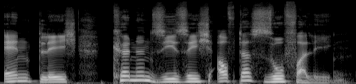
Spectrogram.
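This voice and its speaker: A man narrating simple scripted stories for language learners, reading aloud in a deliberate, carefully articulated way. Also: medium pitch, wildly swooping pitch, dry recording, studio quality.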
